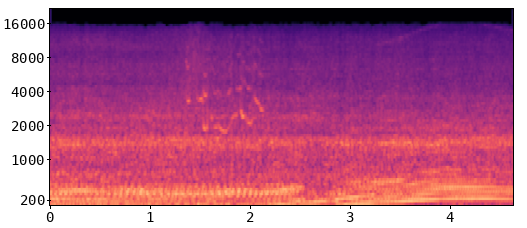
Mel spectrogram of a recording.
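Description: Off-road 4x4 competition vehicle's engine revving, its pitch sagging and then climbing about three seconds in, held high and easing off near the end.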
